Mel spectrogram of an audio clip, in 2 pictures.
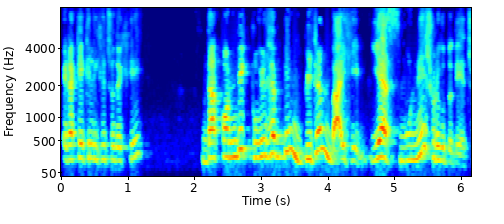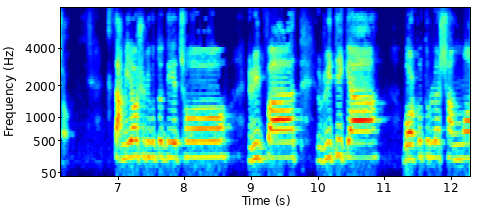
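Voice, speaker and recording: A woman with a Bangladeshi accent teaching a live online grammar class, explaining step by step, slowly dictating examples and checking that students follow. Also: fairly high pitch, expressive. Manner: instructive, repeatedly checking understanding, slowly dictating example sentences.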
